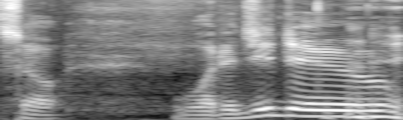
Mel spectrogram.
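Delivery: sarcastic delivery. Retelling questions put to someone who cut his kneecap open: imitating own sarcastic tone. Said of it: "sarcastic mode came in".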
